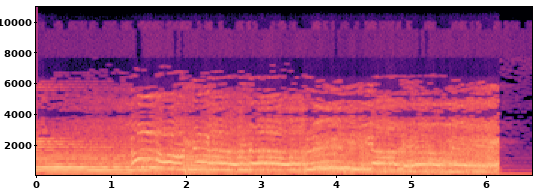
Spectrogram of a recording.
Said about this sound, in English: listen at him scream, "Oh God."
